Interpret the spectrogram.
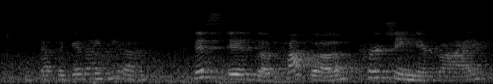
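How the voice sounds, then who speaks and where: A woman's voice: fairly high pitch, animated, a little slow. A woman leading story time as a children's librarian, talking simply to preschoolers, asking them questions and reading aloud. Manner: simple child-directed talk with frequent questions. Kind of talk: interactive read-aloud to preschoolers. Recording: very echoey room, distant mic, noisy.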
